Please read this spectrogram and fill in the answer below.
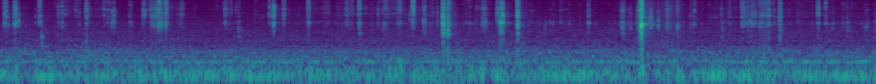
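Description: Plastic action figure being handled and posed: scattered sharp clicks and taps of plastic parts and joints, the loudest about six seconds in, over a low steady hum.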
